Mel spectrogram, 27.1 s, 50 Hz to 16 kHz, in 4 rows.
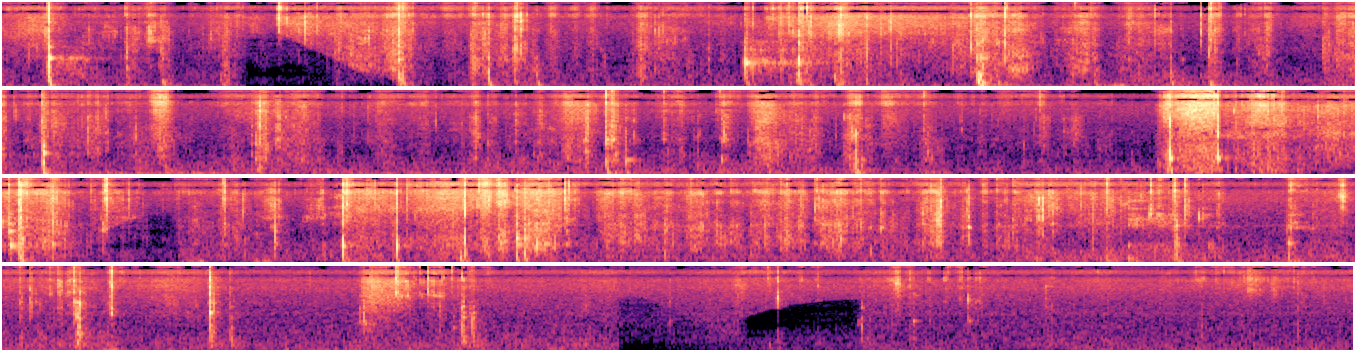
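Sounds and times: kindling sticks rustling: 0.0s - 21.4s, 22.0s - 22.7s
firewood knocking and scraping: 2.0s - 21.6s.

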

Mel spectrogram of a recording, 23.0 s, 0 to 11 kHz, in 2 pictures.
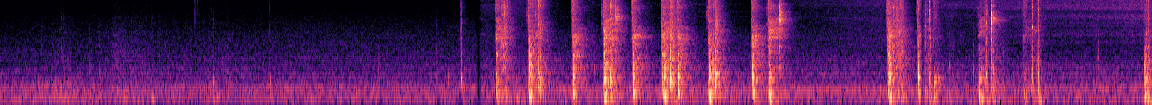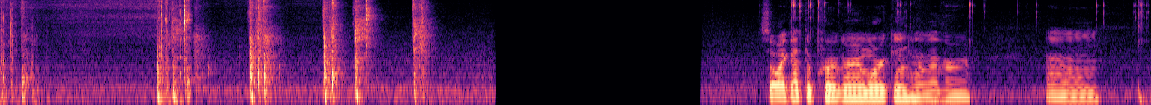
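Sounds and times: pneumatic valves clacking: 4.8s - 8.0s, 8.7s - 15.9s
short air puffs: 4.8s - 15.9s.

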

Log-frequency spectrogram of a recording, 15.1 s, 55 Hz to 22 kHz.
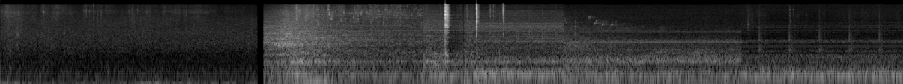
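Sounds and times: gas burner rumbling: 5.5s - 15.0s.

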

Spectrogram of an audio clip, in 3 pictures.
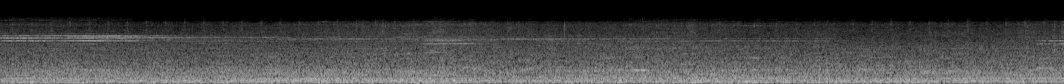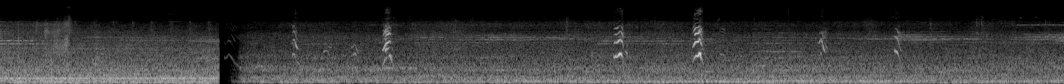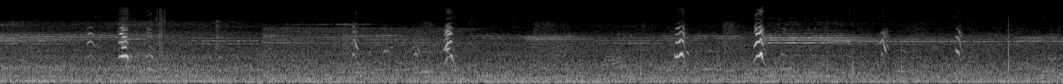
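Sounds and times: puppies yelping: 12.9s - 31.2s.

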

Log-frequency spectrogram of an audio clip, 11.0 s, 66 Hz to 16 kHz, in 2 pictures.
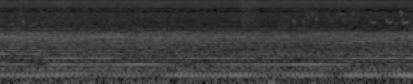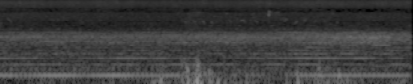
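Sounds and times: honeybees buzzing: 0.0s - 11.0s.

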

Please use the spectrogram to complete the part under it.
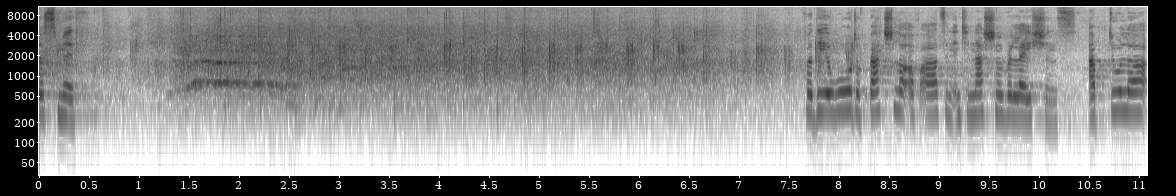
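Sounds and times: audience applauding: 0.6s - 7.7s.

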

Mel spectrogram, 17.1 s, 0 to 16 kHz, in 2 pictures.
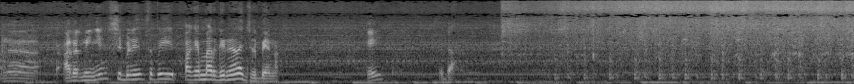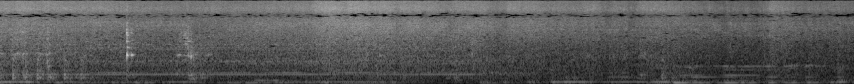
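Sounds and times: margarine sizzling in a frying pan: 5.0s - 17.0s
metal spatula scraping a pan: 7.1s - 10.8s.

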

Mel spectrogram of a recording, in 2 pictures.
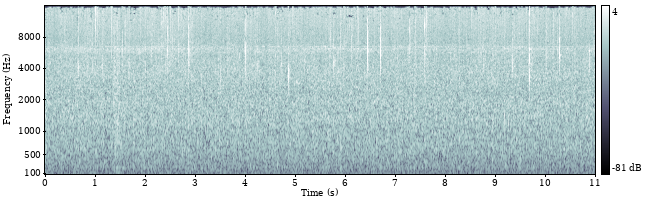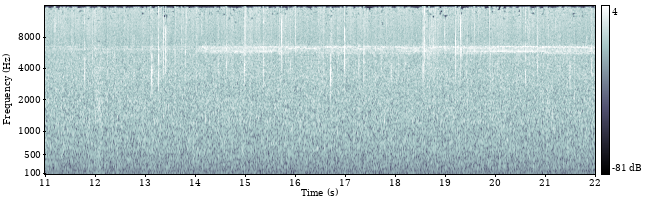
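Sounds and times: heavy rain: 0.0s - 22.0s
sharp raindrop ticks: 5.8s - 6.8s, 11.7s - 22.0s.

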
